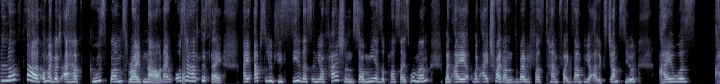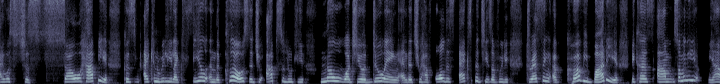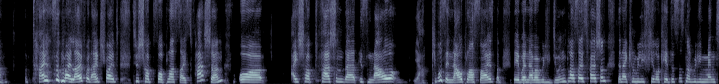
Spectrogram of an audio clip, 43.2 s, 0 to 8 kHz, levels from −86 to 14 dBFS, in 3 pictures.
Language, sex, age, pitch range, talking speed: English, female, 20-39, 220-285 Hz, 185 wpm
